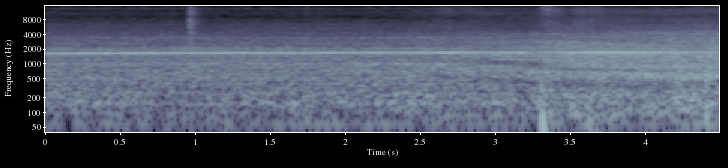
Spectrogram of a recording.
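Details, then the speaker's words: PlayStation 4 Pro before cleaning, fan kicking in as game loads: steady airy rushing swelling louder after seconds, no ticking or grinding; fan far too loud. "you can hear how loud it gets it gets even louder"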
